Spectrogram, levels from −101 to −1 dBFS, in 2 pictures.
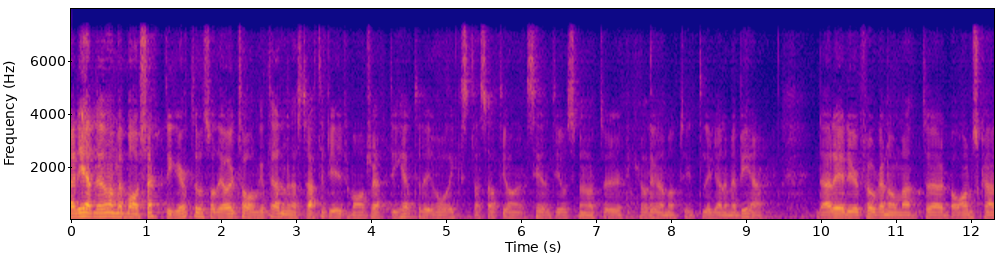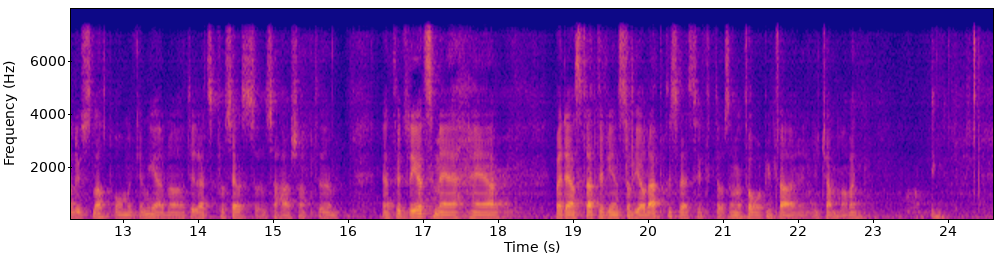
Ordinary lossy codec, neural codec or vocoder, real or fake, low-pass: none; codec, 24 kHz, 0.9 kbps, WavTokenizer, small release; fake; 7.2 kHz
